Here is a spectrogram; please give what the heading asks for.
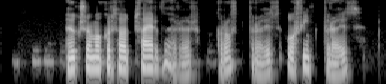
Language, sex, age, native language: Icelandic, male, 30-39, Icelandic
